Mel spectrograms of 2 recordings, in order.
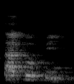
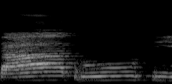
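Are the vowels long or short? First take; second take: short; long. First: The vowels are cut short. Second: The vowels are held long. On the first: The speaker calls it wrong. "মনে করেন যে আপনি এই আলিফটা বাদ দিলেন" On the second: The speaker calls it right. "এই তা তু তি লম্বা হবে"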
